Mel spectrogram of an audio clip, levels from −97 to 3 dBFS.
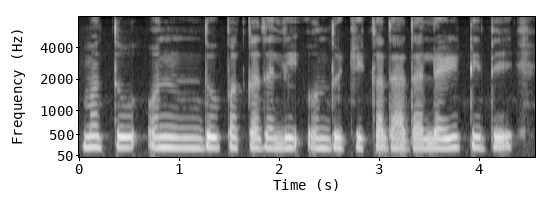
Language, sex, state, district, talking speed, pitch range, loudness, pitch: Kannada, female, Karnataka, Bidar, 80 wpm, 210-225 Hz, -16 LUFS, 220 Hz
